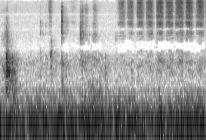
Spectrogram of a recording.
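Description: A coloured pencil scratches softly across paper.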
